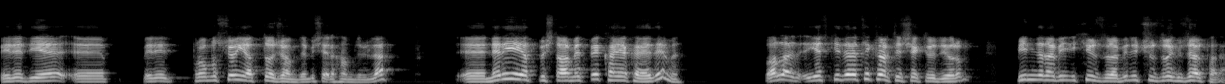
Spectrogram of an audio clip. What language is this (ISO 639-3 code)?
tur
